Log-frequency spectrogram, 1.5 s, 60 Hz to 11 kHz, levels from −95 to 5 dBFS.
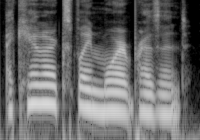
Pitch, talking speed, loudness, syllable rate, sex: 190 Hz, 240 wpm, -17 LUFS, 6.6 syllables/s, female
